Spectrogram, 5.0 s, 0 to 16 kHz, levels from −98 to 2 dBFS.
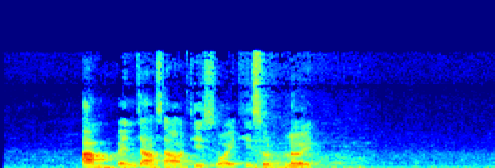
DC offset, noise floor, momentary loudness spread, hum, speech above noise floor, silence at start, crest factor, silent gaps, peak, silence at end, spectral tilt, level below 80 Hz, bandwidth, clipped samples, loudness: under 0.1%; -60 dBFS; 13 LU; none; 38 dB; 0.8 s; 22 dB; none; -2 dBFS; 1.35 s; -5 dB/octave; -56 dBFS; 11.5 kHz; under 0.1%; -22 LUFS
